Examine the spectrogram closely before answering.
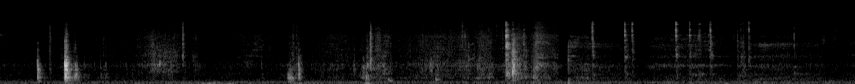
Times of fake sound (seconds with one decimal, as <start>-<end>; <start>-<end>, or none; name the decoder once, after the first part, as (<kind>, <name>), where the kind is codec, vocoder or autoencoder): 6.6-7.6 (vocoder, Vocos)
